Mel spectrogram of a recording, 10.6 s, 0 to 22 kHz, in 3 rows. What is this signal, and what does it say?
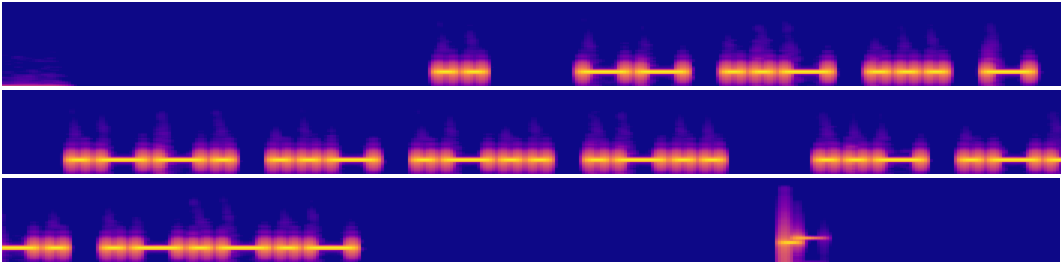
Morse code, heard as a keyed tone, about 25 wpm, 700 Hz. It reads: I MUST PULL UP.
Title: Sentences from Top 1000 Words - Review Part 2 - 25wpm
